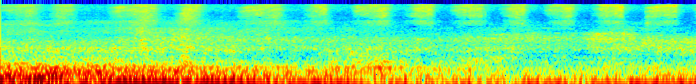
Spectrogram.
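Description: A paintbrush stroking wood stain back and forth along pine boards: a rhythmic brushing scratch, about three strokes a second, over a steady low rumble.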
